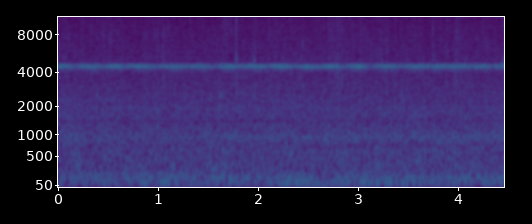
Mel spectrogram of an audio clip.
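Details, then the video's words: Brief stretch of crickets singing at night in gentle rain, a single sustained shrill tone running steadily beneath dense rain hiss and scattered drops. "Gentle night rain with sound of rain and cricket chirping"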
